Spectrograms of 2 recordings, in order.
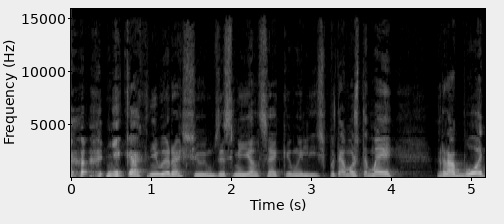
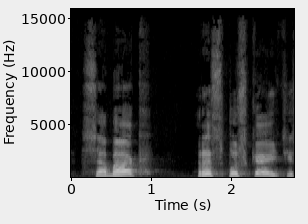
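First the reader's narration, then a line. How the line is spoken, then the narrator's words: Stern policeman. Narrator (Russian): сказал милиционер, строго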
